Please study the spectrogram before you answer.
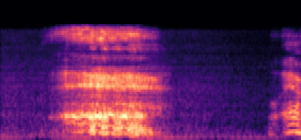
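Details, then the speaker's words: One rough, gravelly throat-clearing hawk lasting about a second, bringing up mucus after three days of coughing with a dripping sinus, sinus starting to dry up. "three days of coughing with a dripping sinus i finally got a hawker"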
